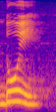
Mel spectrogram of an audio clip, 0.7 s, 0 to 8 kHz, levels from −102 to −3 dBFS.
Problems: none marked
